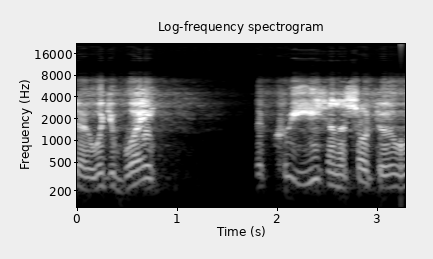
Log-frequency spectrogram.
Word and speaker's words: Ojibwe: The Ojibways, pronounced Ojibwe, the Crees, and the Sotu were among those MacDonnell encountered by the River of Death.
